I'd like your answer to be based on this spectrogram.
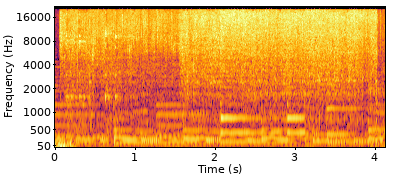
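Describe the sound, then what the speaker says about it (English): Whole spices and ginger garlic paste in ghee sizzle steadily in a pressure cooker, a constant frying hiss under background music, with no talk. "Add the whole spices and ginger garlic paste and saute for a few seconds"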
